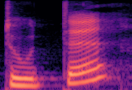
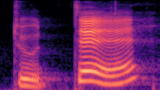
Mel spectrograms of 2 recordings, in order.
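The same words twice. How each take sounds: First: The stress is on the first syllable. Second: The stress is on the second syllable.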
